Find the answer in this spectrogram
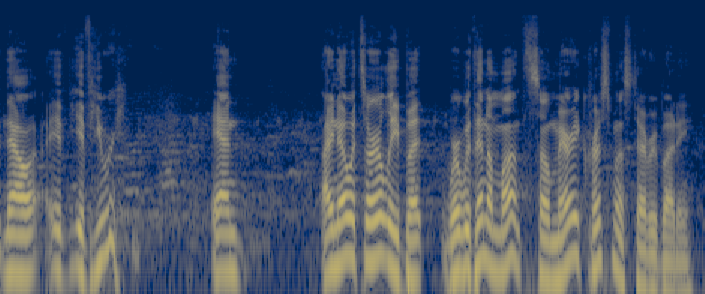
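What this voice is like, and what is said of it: Hoarse, struggling voice. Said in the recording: “I lost my voice. ... I'm still sick. ... we've got struggling voices”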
